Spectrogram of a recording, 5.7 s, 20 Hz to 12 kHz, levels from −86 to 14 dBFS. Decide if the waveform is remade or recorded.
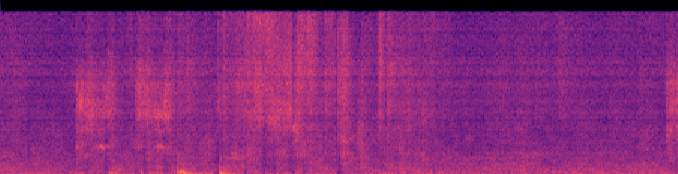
remade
